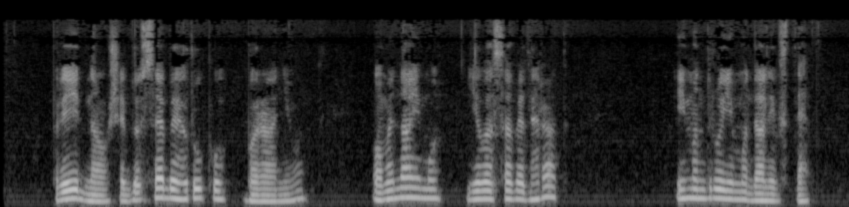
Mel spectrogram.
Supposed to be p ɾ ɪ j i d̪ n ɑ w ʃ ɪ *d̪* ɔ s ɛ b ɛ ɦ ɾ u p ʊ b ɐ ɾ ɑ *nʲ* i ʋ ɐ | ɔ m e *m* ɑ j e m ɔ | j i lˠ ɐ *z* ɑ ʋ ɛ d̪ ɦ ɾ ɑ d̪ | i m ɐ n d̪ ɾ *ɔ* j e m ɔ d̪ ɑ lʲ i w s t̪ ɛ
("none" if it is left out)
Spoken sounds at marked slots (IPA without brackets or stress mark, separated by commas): d̪, nʲ, n, s, u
